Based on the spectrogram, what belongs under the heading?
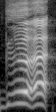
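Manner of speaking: loud dumb climax grunt; mock orgasm grunt. Imitating guys climaxing, loud dumb grunt. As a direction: grunt like a dopey guy finishing. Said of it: "dumb cum face".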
